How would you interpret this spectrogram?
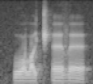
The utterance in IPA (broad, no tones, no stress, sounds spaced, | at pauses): ʊ lˠ ɪ t͡ʃʼ ɛ v ɛ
